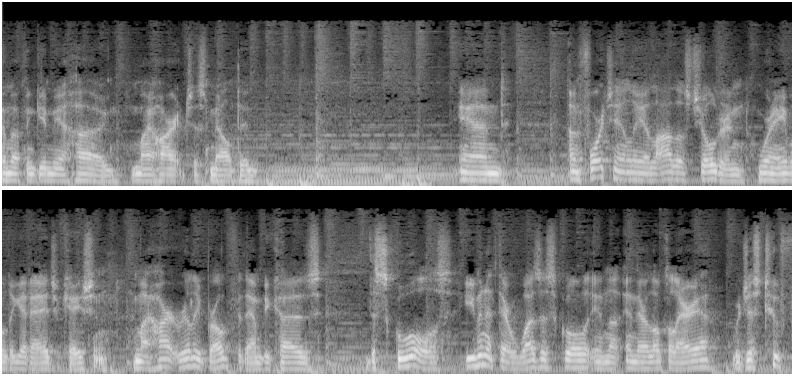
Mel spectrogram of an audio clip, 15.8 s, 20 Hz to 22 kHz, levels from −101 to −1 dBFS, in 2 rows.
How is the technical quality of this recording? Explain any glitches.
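No glitches, dropouts or distortion are audible anywhere in the recording, so there is nothing to explain.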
